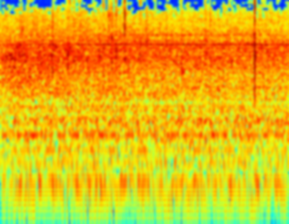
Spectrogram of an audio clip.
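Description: Steady low hum of the many inflatables' blower motors, mixed with cars creeping slowly along the road.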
